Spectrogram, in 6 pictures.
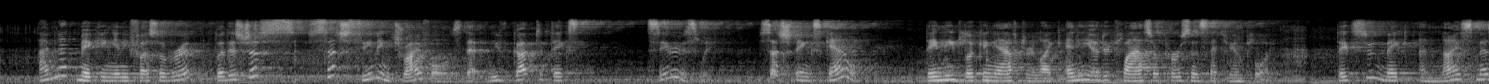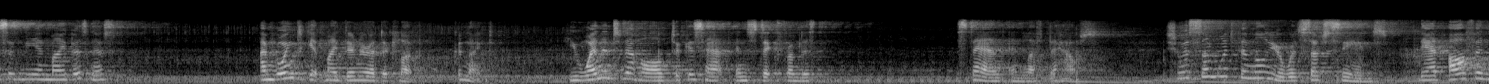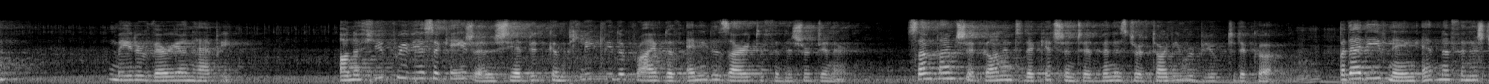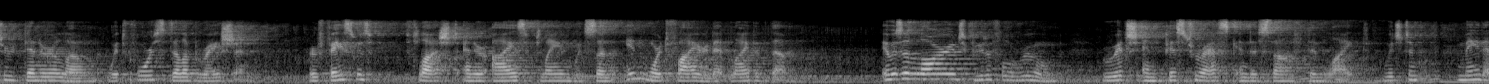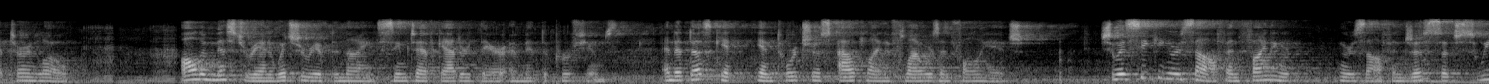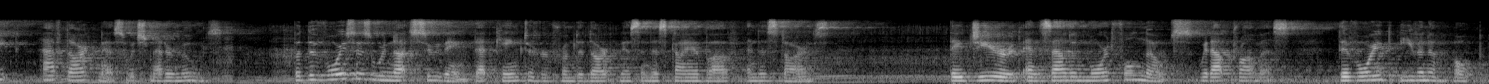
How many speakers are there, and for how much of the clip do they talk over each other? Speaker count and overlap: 1, no overlap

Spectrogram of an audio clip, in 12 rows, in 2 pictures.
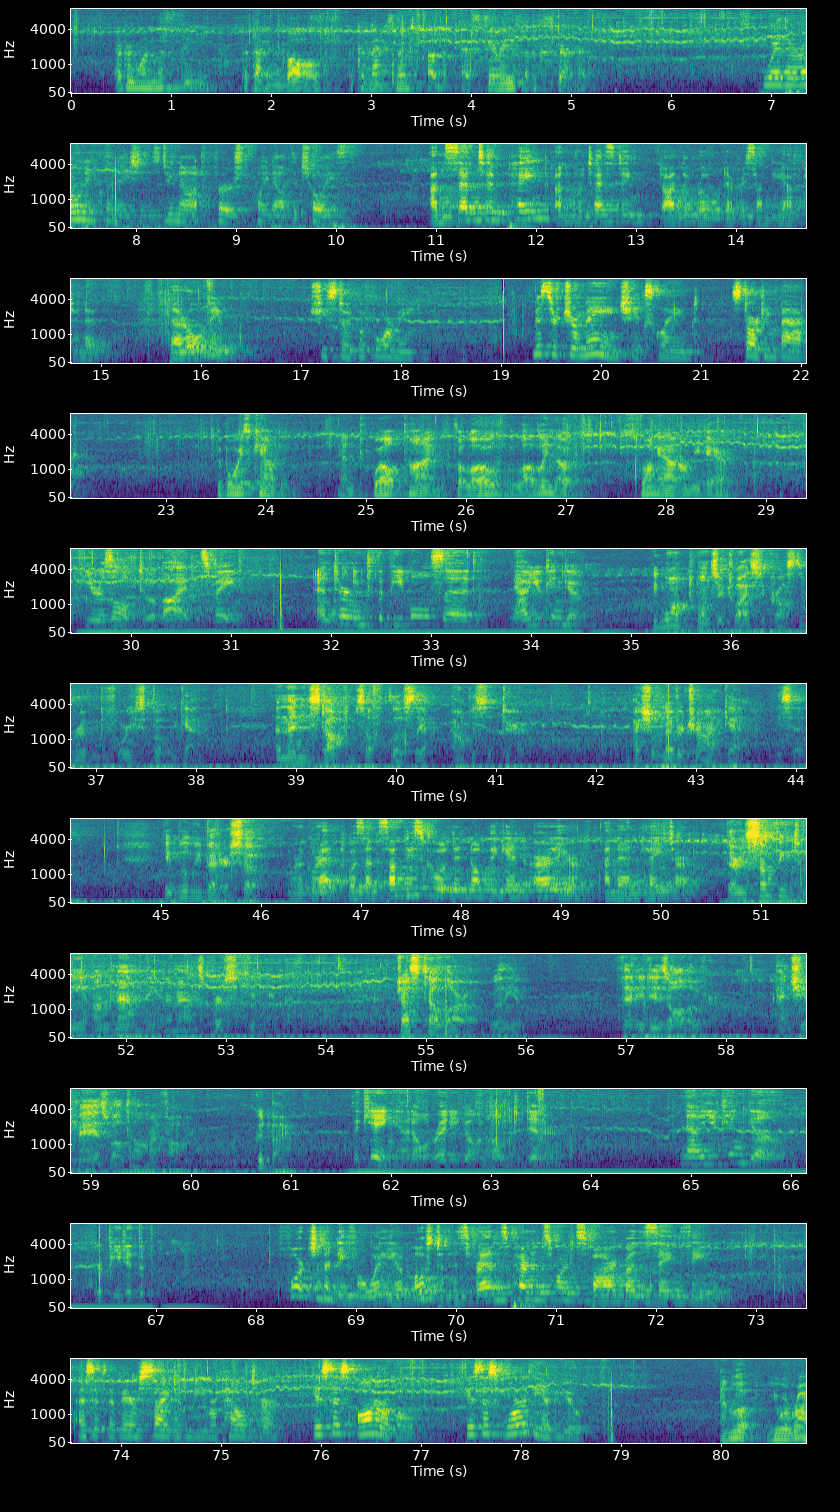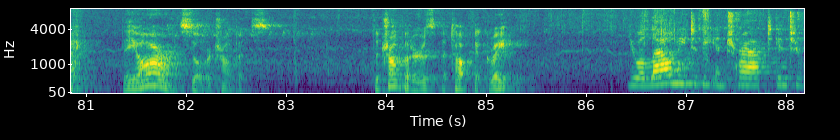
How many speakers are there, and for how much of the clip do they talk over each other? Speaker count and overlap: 7, no overlap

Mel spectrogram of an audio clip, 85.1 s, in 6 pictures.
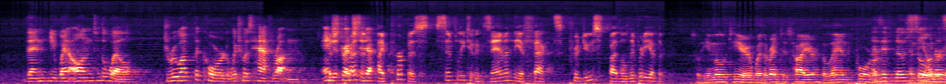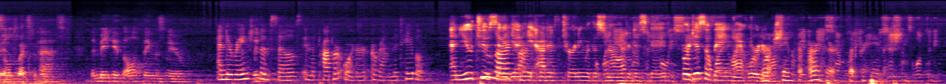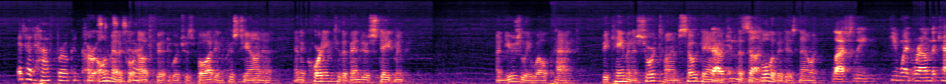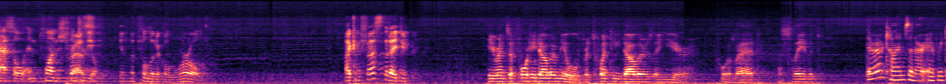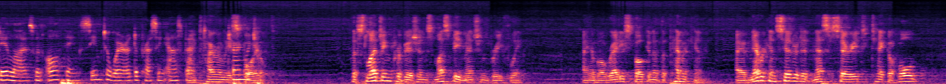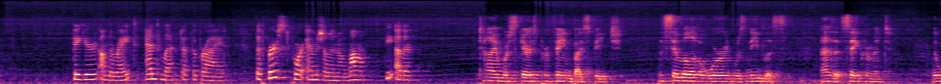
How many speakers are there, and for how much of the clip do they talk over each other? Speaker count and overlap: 9, about 18%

